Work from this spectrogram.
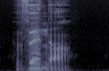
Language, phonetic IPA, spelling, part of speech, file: Polish, [ˈvɛ̃na], wena, noun, Pl-wena.ogg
